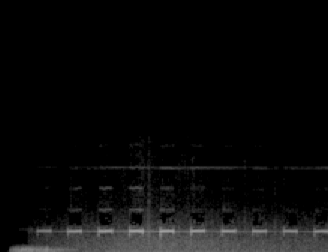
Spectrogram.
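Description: Electronic sound effect: a regular series of short, high, identical beeps, about two and a half a second, starting about half a second in and growing a little fainter toward the end, over a faint hiss. A brief low rumble opens it.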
